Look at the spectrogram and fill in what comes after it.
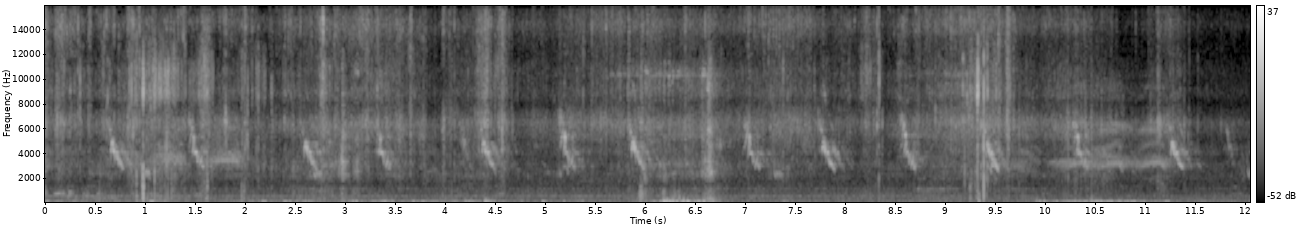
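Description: A small bird calling over and over, a short, high chirp that drops in pitch, about once a second. Occasional knocks and a low rustle come from the leaves being pushed aside.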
